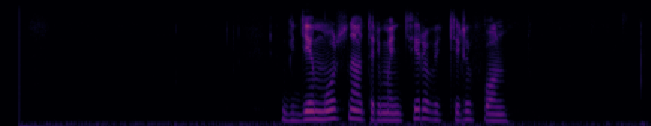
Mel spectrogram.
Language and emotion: Russian, neutral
